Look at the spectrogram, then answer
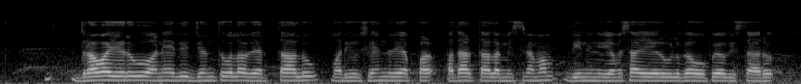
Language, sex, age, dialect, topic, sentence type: Telugu, male, 31-35, Southern, agriculture, statement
